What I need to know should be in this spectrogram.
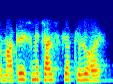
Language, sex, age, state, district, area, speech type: Hindi, male, 60+, Uttar Pradesh, Prayagraj, rural, conversation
